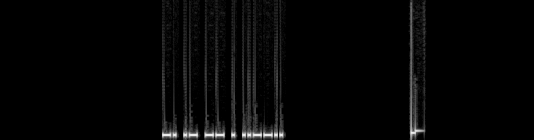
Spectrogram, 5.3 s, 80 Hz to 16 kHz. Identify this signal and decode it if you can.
Morse code, heard as a keyed tone, about 40 wpm, 700 Hz. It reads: NAME?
